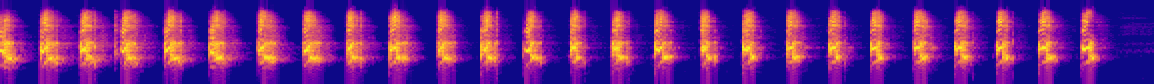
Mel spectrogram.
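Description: A wild turkey hen call imitated with a caller: a long, even run of about twenty-five sharp yelps, evenly spaced and loud, with silence between each note.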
